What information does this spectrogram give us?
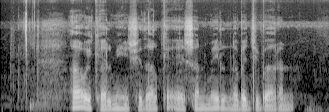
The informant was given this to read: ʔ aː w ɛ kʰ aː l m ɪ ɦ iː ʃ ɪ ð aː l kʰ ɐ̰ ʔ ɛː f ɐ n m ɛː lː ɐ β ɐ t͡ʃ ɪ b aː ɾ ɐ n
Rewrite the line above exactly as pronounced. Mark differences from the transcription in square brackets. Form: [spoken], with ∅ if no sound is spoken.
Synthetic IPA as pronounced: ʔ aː w ɛ kʰ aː l m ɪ ɦ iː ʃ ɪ ð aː l kʰ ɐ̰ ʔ ɛː [ʃ] ɐ n m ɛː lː ɐ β ɐ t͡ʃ ɪ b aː ɾ ɐ n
